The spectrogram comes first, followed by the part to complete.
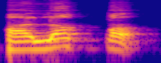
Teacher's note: पहला खा जो है ऊपर ही हलक का है खुरदुरा आवाज है भारी आवाज है · پہلا خا جو ہے اوپری حلق کا ہے، کھردرا آواز ہے، بھاری آواز ہے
